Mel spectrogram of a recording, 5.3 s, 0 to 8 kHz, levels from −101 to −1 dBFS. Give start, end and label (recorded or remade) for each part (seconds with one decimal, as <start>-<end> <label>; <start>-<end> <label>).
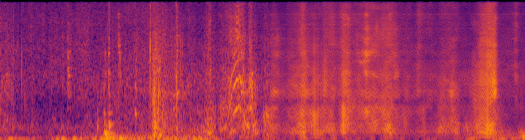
0.0-2.7 recorded; 2.7-5.3 remade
